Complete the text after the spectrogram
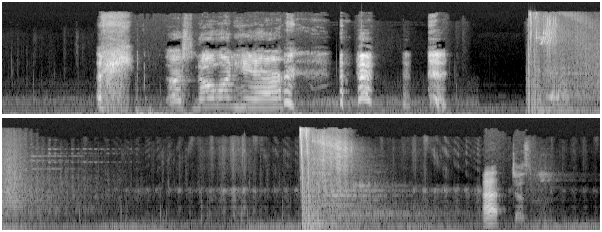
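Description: A portal gun fires with short electronic zaps.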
